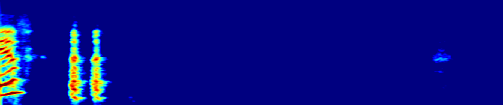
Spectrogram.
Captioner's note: chuckles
